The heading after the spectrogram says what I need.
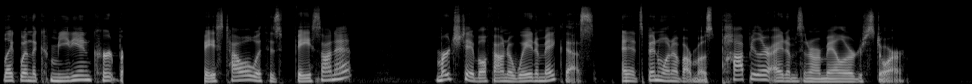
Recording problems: audio cutting out; at 1 s for 1 s

